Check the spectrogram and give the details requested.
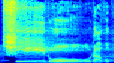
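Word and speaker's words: Chi-Rho: 이 모양을 키로라고 발음을 합니다.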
